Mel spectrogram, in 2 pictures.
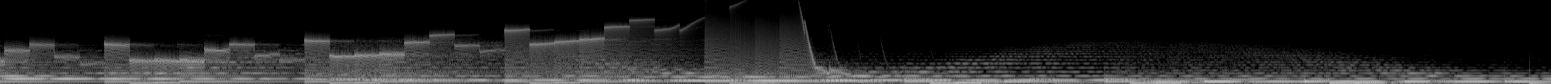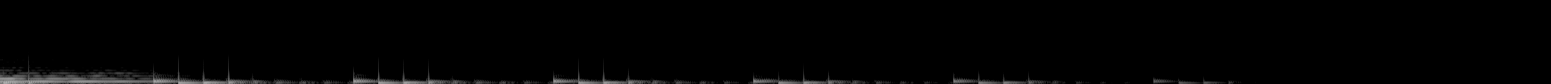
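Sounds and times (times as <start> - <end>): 
analogue synthesizer filter resonance: 0.0 - 17.1.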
